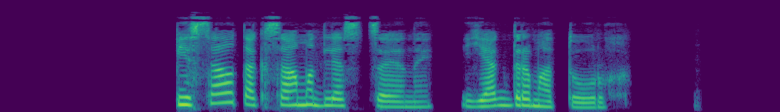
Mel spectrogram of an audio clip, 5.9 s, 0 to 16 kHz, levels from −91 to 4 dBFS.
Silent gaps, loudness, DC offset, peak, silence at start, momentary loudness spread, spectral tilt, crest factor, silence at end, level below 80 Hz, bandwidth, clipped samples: 3.26-3.46 s, 4.17-4.26 s; -19 LUFS; under 0.1%; -2 dBFS; 1.3 s; 13 LU; -3.5 dB/octave; 18 dB; 1.15 s; -72 dBFS; 9.6 kHz; under 0.1%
